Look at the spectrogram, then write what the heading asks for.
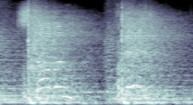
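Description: Basketball slam dunks during a workout, heard as two heavy, booming thuds about a second apart over a steady wash of background noise.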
